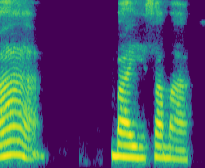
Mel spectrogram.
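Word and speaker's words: ใบสมัคร: ลูก สาว ต่อ มา คำ นี้ ไม่ ออก เสียง รอ เรือ ค่ะ อ่าน ว่า ใบ สมัคร ใบ สมัคร เลข 3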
